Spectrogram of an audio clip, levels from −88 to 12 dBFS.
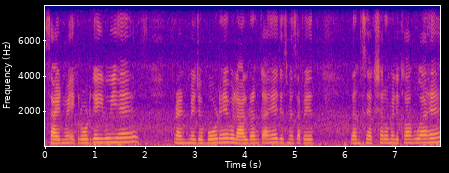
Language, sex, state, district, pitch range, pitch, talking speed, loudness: Hindi, female, Chhattisgarh, Sukma, 200-220 Hz, 205 Hz, 195 wpm, -17 LUFS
